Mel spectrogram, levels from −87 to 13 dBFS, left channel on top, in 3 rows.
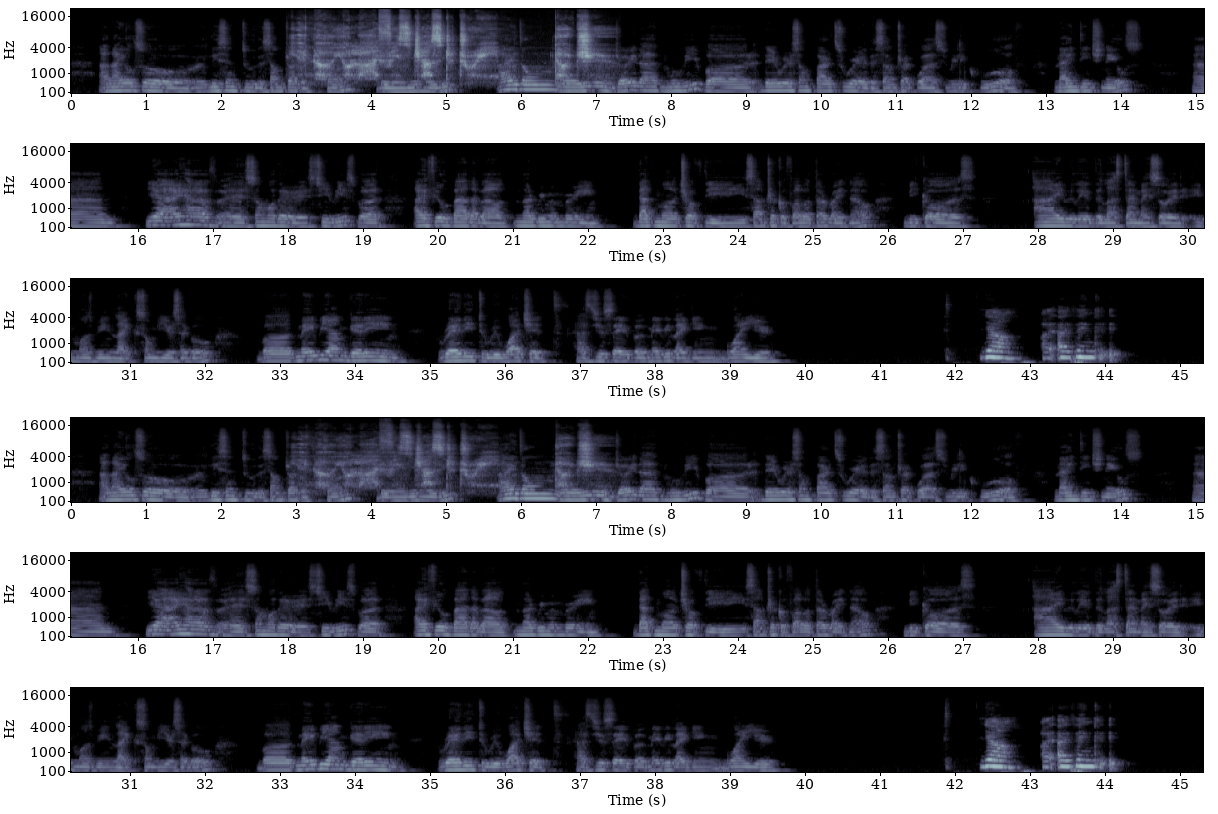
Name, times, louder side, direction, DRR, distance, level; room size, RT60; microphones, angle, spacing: voice 1, 0.0-5.3 5.7-12.6 13.1-14.3 15.0-15.7 16.1-19.2 19.7-22.1 22.6-27.1 27.9-32.3 32.7-34.6 35.1-39.6, equal, 5° left, 1 dB, 0.6 m, -40 dB
Whispering, 2.9-5.9 6.5-7.2, left 10 dB, 85° left, 0.4 m, -29 dB
voice 2, 42.3-42.8 43.2-44.1, right 1 dB, 85° right, 2 dB, 0.9 m, -26 dB
3.3 x 3.0 x 2.4 m, 0.31 s
head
